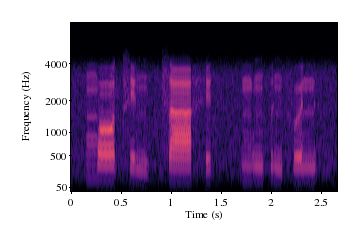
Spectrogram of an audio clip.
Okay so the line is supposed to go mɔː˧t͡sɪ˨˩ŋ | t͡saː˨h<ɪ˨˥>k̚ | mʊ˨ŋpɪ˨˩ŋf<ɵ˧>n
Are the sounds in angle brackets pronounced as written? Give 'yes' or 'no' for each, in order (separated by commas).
yes, no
